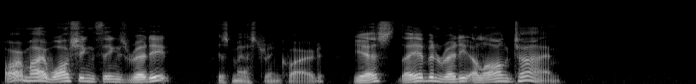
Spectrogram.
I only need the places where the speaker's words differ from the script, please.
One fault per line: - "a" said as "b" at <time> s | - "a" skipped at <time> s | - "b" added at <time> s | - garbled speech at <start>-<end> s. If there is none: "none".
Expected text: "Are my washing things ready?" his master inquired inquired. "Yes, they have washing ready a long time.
- "inquired" skipped at 3.2 s
- "washing" said as "been" at 4.3 s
